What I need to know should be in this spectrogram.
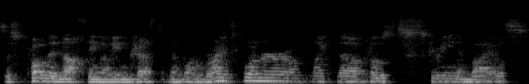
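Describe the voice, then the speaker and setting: In a Swedish accent, a man talks with fairly even intonation and hardly any pauses. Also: medium pitch for a man, moderate pace. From Sweden. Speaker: streamer. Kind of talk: live stream commentary. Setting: room, livestream while building PC.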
